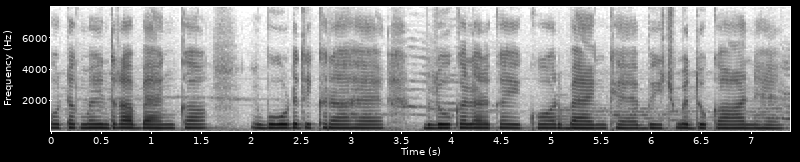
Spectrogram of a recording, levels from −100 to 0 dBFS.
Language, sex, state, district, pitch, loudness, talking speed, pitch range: Hindi, female, Bihar, Patna, 230 Hz, -15 LUFS, 155 wpm, 220-235 Hz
